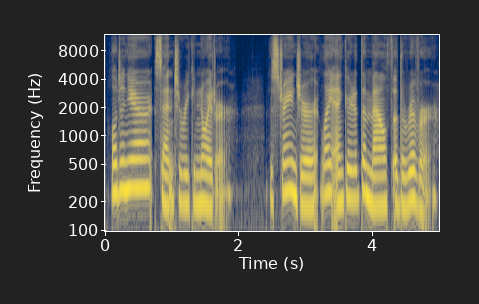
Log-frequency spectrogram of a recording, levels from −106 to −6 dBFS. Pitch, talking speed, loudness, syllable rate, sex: 220 Hz, 165 wpm, -17 LUFS, 5.6 syllables/s, female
